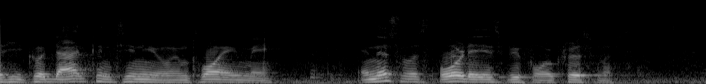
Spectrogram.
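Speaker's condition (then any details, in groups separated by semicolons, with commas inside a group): Cerebral palsy; since birth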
